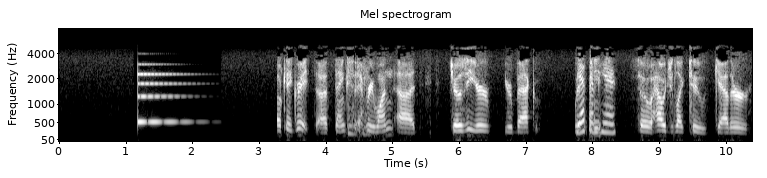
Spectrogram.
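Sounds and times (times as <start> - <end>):
bell chime signalling start of groups: 1.2 - 2.4
speech: 3.3 - 10.3.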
